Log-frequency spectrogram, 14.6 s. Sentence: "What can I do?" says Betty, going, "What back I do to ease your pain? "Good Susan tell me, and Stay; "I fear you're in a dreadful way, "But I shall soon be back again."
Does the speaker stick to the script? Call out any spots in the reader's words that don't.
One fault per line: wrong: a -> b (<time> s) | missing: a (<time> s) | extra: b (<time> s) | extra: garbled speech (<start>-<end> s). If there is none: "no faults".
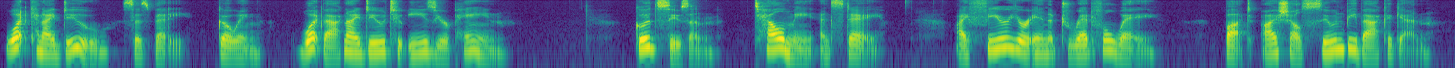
no faults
